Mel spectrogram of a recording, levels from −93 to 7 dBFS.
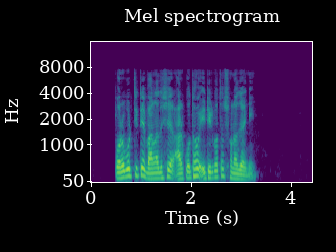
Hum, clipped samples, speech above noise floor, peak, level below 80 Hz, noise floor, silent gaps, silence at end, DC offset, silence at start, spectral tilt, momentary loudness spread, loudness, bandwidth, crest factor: none; under 0.1%; 71 dB; -2 dBFS; -58 dBFS; -88 dBFS; none; 1.15 s; under 0.1%; 0.5 s; -8.5 dB/octave; 8 LU; -17 LUFS; 7.4 kHz; 16 dB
